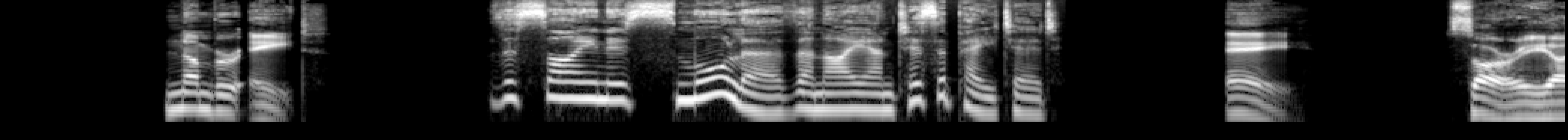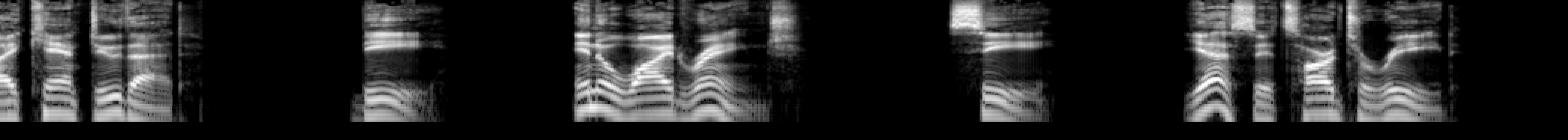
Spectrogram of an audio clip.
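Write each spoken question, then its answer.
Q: The sign is smaller than I anticipated.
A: C: Yes, it's hard to read.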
